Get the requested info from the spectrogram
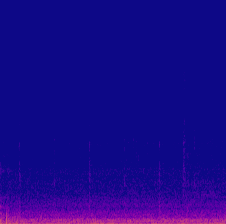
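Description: Steady low rumble of a car heard from inside the cabin: engine and road noise with no other distinct events.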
